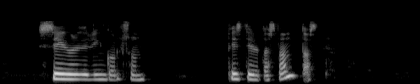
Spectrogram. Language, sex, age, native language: Icelandic, female, 17, Icelandic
